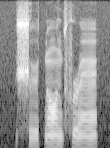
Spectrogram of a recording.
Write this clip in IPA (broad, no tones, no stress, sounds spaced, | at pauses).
ʃ ʉ ɗ ɔ̃ d f ɹ ɛ̃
